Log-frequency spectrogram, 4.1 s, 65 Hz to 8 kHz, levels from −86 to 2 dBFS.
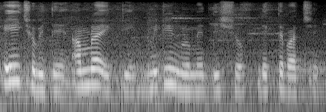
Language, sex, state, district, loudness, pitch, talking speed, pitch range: Bengali, male, West Bengal, Alipurduar, -18 LUFS, 165 Hz, 145 wpm, 160-190 Hz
